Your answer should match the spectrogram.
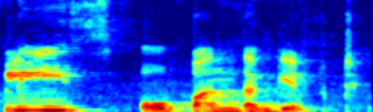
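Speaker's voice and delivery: Please open the gift spoken very slowly, word by word; slow model sentence. Shown as a demonstration. Teacher to students, dictating the model sentence very slowly. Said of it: "मैं क्या कहता?".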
